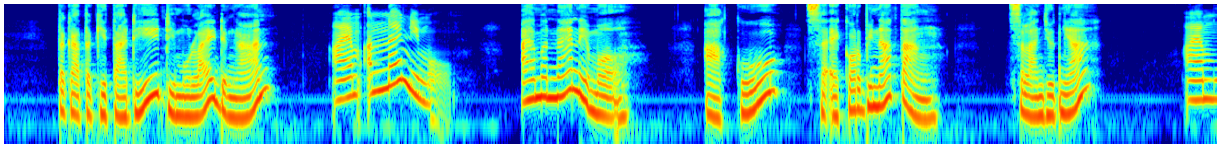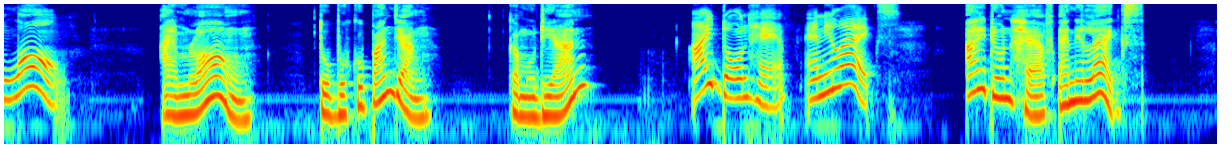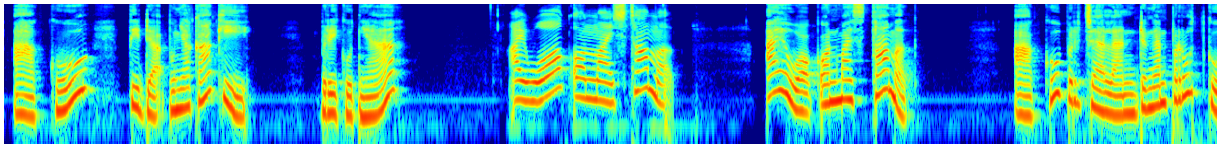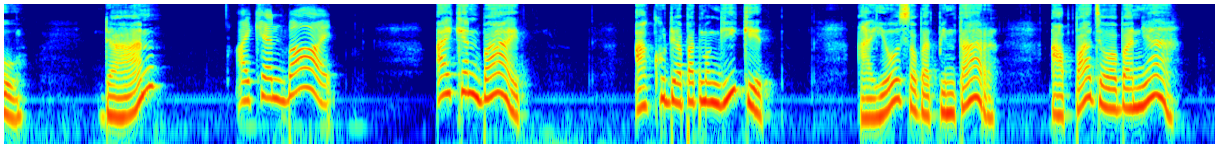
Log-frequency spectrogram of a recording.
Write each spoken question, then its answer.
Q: Ayo, sobat pintar. Apa jawabannya?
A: Benar sekali. Binatang itu adalah seekor ular atau a snake.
